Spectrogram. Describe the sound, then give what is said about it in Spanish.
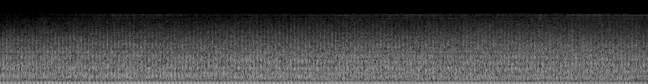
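A medical rescue helicopter, the SUMMA 112, runs steadily and loudly, its rotor producing a continuous rhythmic low thumping over a dense roar of engine noise throughout, with no voices audible. “se hace necesaria la presencia de nuestro helicóptero, el SUMMA 112, en el lugar para cortar el tiempo de traslado.”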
